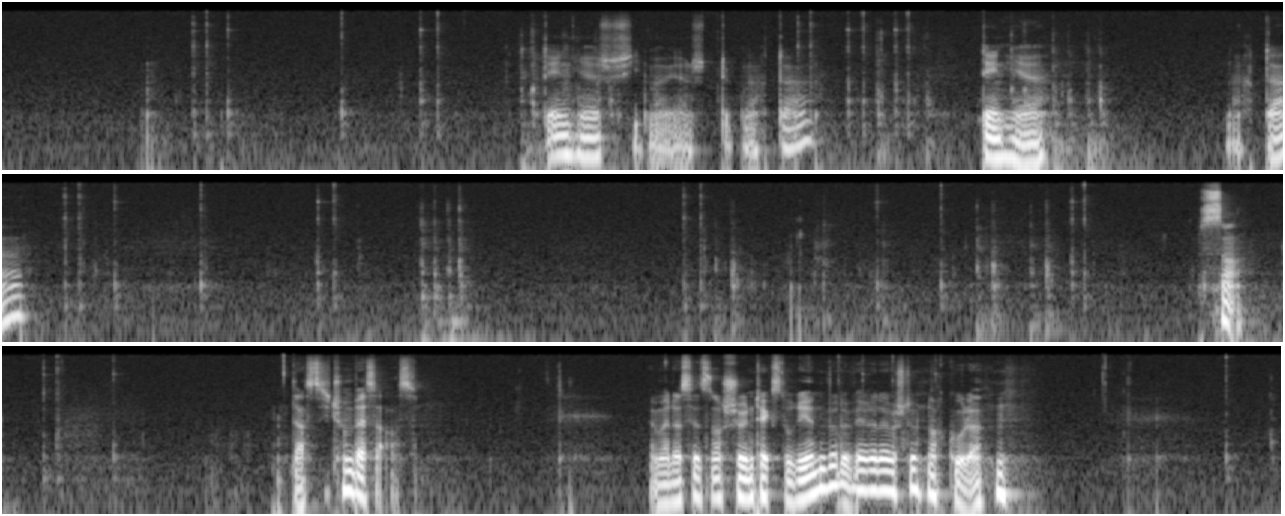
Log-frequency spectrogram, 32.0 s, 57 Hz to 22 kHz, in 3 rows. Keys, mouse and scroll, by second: 1.9-3.5 middle drag, 3.5 right click, 4.4 g, 7.1 right click, 7.5 shift+right click, 8.5 g, 11.7-13.4 middle drag, 13.4 right click, 14.2 g, 16.7 Tab, 16.9-17.7 scroll down 5, 18.0 middle click, 18.9 Tab, 19.3 Tab, 19.6 right click, 20.2-21.8 scroll down 2, 21.8 click, 22.3-25.3 middle drag, 28.6-31.8 shift+middle drag, 31.8-32.0 scroll up 2.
